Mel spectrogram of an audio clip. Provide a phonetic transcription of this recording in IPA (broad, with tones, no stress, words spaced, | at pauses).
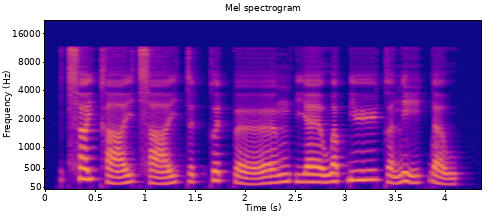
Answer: t͡sʰɐ˥j kʰaː˨˥jt͡sʰaː˨˥jt̪ɵ˧t̚ kɵ˥t̚pœː˨˥ŋ | jɛː˧wɐ˥p̚jyː˥kɐ˨˥n iː˨˥k̚lɐ˨w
